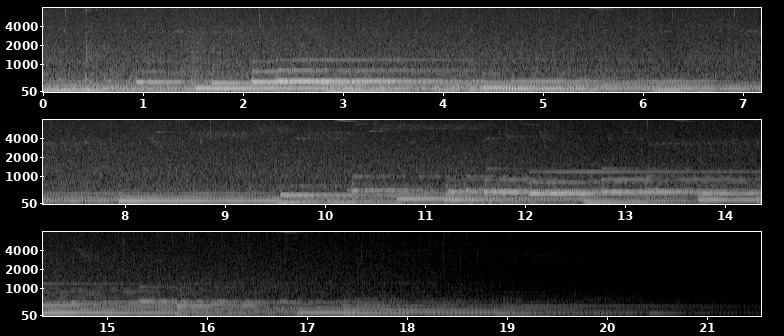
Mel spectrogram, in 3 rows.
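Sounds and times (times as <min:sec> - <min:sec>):
thunderstorm: 0:00.0 - 0:05.0
heavy rain downpour: 0:00.0 - 0:17.0.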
